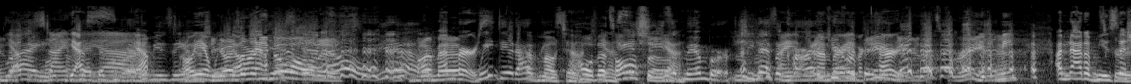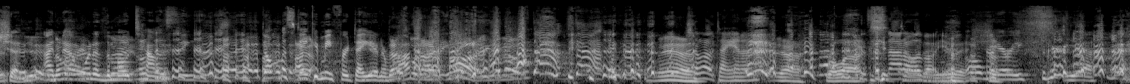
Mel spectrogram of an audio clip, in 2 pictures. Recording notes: Live from the Motown Mansion Auction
